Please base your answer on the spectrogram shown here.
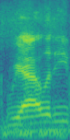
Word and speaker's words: Realitea: Mindful reality, but reality is spelled REALITEA. Reality, like the tea that you pour.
